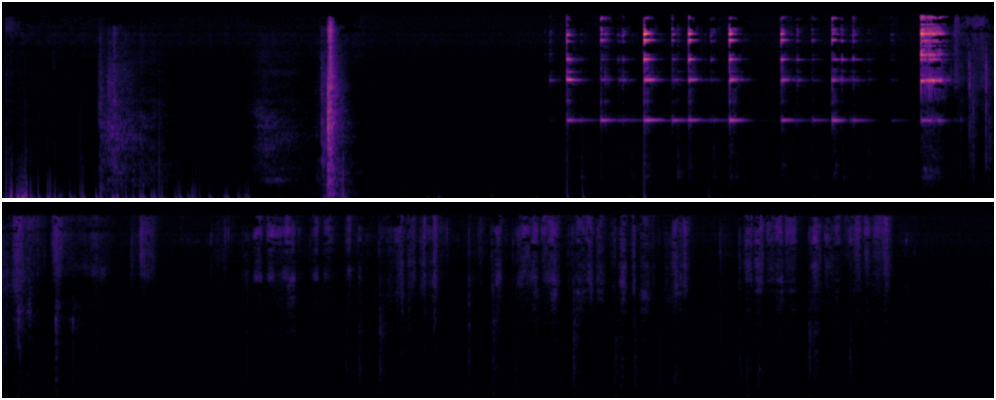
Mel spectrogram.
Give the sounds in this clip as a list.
wardrobe or drawer, cutlery and dishes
